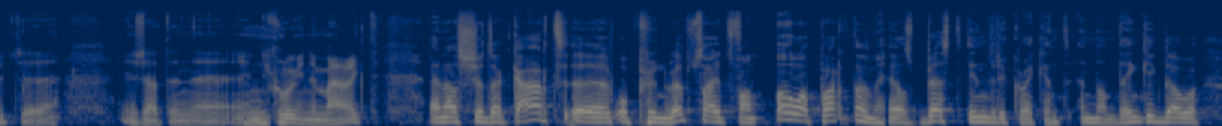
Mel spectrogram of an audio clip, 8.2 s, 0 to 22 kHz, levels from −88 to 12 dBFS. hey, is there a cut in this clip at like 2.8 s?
yes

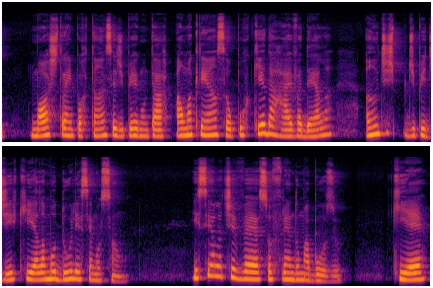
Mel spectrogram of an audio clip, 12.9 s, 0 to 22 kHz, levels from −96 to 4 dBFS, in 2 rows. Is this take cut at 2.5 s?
yes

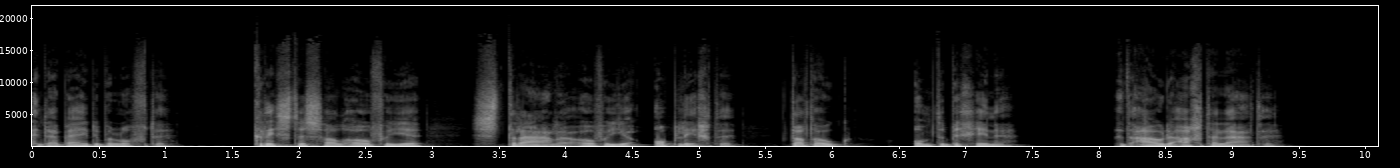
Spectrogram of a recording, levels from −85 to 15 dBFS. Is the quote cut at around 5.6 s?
no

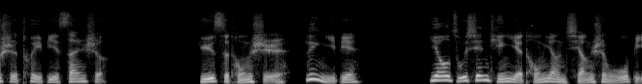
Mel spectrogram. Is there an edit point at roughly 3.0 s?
yes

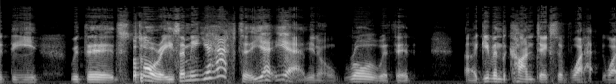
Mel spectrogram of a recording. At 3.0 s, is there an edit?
yes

